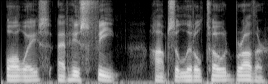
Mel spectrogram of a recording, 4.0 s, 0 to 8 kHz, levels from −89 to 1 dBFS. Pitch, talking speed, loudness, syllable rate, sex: 95 Hz, 135 wpm, -16 LUFS, 3.8 syllables/s, male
